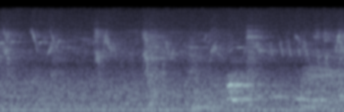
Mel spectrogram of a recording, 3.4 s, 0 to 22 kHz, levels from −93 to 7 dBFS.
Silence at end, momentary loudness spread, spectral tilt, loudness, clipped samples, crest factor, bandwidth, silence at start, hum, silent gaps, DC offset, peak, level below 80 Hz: 0 s; 7 LU; -3.5 dB/octave; -29 LUFS; under 0.1%; 18 dB; 16 kHz; 0 s; none; none; under 0.1%; -12 dBFS; -48 dBFS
